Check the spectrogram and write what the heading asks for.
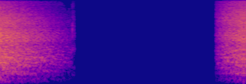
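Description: A swell of airy whoosh noise fading out over the first half-second, then dead digital silence.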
